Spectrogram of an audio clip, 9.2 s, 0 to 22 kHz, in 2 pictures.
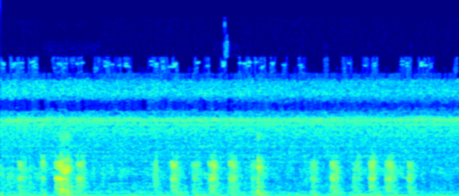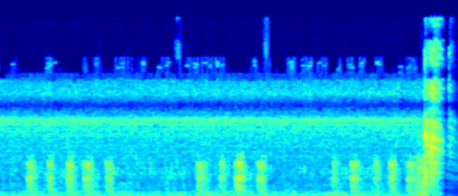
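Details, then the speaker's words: Denon DR-F3 three-head cassette deck: bunches of quick rasping chirps over a low motor hum, coming from the reel drive idler scuffing. "yes that is coming from The Reel drive I can tell you that immediately okay it's even coming down from there"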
